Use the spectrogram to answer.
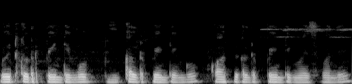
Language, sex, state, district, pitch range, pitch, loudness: Telugu, male, Andhra Pradesh, Srikakulam, 110-115 Hz, 110 Hz, -18 LUFS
